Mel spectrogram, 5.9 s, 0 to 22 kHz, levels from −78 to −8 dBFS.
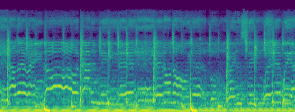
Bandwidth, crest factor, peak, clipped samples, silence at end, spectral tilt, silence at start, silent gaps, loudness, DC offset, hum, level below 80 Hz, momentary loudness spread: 15.5 kHz; 12 dB; -2 dBFS; under 0.1%; 0 s; -4.5 dB/octave; 0 s; none; -16 LUFS; under 0.1%; none; -18 dBFS; 2 LU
